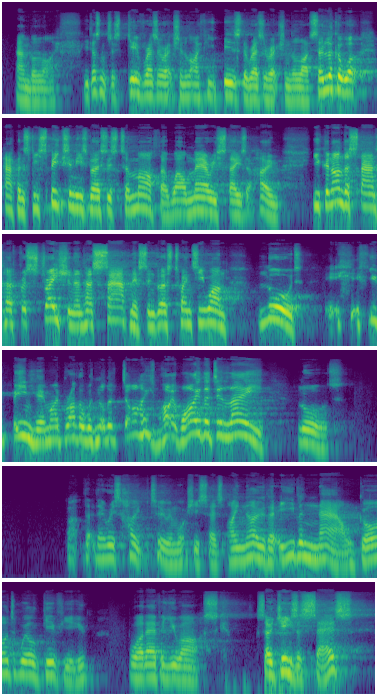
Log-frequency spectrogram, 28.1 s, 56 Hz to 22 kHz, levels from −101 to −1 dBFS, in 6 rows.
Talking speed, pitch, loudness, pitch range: 175 wpm, 165 Hz, -23 LUFS, 135-195 Hz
